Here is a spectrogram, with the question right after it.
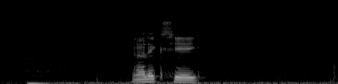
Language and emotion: Russian, neutral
